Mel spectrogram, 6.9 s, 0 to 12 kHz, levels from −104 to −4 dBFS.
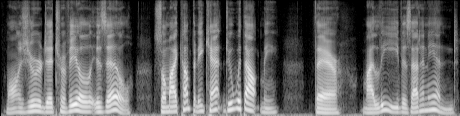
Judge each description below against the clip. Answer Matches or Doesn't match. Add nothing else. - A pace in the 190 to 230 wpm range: Doesn't match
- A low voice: Doesn't match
